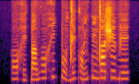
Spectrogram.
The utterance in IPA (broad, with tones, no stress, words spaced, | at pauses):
ɔ˧he˨k͡pa˧ wɔ˧hi˦ k͡po˦˨ de˨˦ɡɔ˦˨ ɾĩ˧k͡pĩ˦ da˦ʃe˦be˦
